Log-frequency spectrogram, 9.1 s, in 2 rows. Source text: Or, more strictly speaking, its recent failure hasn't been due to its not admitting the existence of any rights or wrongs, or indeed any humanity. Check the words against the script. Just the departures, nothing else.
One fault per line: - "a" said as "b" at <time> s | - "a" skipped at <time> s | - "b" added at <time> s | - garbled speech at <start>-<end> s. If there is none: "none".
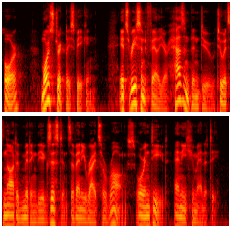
none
